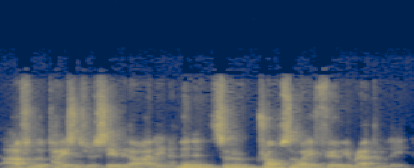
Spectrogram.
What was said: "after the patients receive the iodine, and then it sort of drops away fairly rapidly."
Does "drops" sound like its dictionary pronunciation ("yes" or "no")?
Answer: yes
